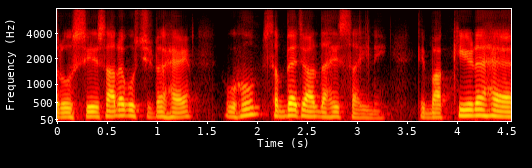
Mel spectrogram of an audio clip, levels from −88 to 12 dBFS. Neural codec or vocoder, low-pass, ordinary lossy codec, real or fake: codec, 16 kHz, 0.7 kbps, FocalCodec; none; none; fake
